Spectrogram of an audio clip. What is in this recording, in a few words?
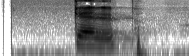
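"yellow", Australian English; PictureDictionary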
